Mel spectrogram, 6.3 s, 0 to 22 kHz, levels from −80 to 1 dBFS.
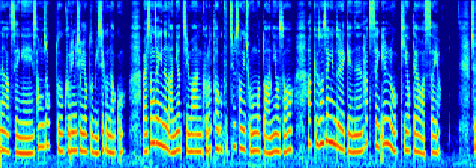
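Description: From start to end, the speech plays at double speed and an octave high. This is a wrong sample rate: audio recorded at 24 kHz is played back at 48 kHz.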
